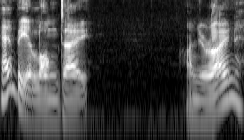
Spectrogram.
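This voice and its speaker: With a slight Australian accent, a man speaks at a fairly slow pace. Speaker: cricket commentator. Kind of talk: live commentary. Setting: commentary box, alone with screens. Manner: animated.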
